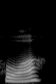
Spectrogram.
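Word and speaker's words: 火: Luck is pronounced xin, and fire is pronounced huo.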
